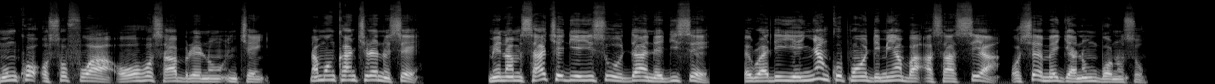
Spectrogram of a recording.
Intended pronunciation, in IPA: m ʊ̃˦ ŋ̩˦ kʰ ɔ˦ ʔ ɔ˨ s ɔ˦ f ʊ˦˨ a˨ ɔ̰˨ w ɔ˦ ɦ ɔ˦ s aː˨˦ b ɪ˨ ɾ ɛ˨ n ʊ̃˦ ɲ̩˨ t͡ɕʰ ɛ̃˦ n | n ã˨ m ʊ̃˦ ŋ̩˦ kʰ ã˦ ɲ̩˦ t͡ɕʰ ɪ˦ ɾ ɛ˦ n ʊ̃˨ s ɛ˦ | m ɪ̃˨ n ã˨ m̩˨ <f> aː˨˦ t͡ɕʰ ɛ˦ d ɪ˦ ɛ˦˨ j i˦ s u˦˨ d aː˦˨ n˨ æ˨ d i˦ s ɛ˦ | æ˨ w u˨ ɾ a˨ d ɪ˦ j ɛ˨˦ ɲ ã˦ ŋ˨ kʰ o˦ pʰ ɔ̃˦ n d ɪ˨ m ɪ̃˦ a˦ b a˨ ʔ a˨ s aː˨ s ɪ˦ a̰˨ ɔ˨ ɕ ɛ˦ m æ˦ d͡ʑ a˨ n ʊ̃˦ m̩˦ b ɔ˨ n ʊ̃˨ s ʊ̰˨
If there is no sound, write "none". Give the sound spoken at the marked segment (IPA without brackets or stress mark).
s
